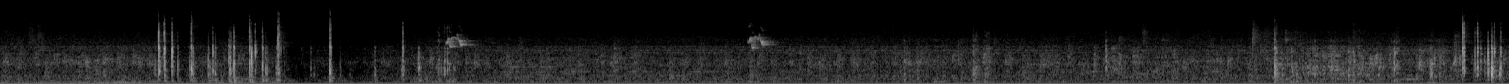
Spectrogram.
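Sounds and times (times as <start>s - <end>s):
budgerigars chirping: 4.4s - 4.8s, 7.5s - 7.8s.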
